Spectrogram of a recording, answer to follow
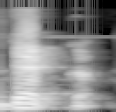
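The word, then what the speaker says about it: deque: It is pronounced as DEC. It's not DQ, it's pronounced as DEC.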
